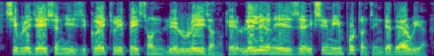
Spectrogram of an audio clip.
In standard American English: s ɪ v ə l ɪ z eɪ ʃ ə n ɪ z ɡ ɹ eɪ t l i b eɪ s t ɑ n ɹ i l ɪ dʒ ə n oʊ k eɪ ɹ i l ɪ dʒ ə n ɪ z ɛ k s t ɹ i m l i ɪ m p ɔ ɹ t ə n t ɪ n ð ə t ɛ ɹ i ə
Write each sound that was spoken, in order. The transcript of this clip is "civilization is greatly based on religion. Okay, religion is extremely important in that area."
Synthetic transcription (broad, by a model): s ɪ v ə l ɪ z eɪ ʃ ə n ɪ z ɡ ɹ eɪ t l i b eɪ s t ɑ n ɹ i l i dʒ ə n oʊ k eɪ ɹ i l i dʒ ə n ɪ z ɛ k s t ɹ i m l i m p ɔ ɹ t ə n t ɪ n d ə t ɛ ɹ i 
